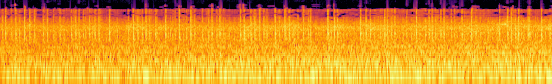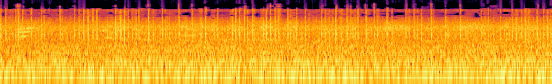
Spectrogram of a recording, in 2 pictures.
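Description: Shinkansen train running at speed through a tunnel, heard from inside the passenger car: a steady, loud rumble and rushing noise with a strong low hum.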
